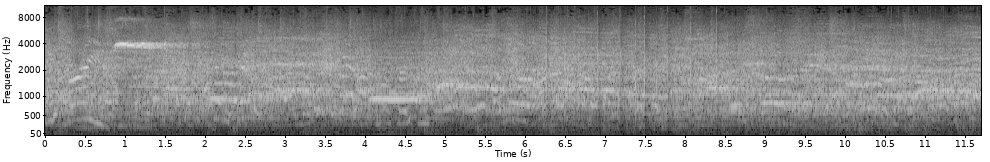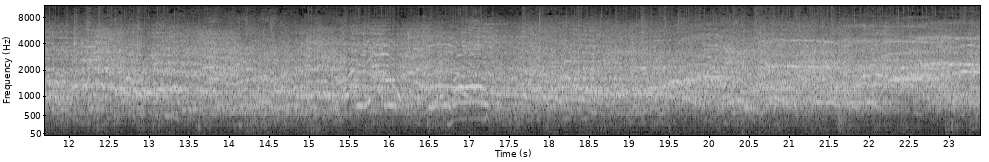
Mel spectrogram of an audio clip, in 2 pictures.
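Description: A crowd of spectators chatters loudly in a large echoing gym.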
